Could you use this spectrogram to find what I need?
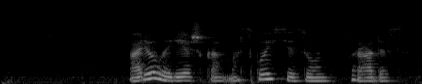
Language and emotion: Russian, neutral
